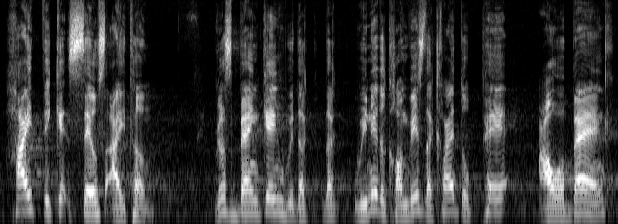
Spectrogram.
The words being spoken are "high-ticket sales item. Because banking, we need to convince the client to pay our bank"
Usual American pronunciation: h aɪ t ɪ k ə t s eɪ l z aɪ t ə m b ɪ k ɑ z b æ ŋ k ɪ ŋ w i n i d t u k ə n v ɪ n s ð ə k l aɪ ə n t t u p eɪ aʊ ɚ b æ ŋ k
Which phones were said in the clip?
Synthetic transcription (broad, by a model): h aɪ t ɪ k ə t s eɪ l s aɪ t ə m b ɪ k ɑ s b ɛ ŋ k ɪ ŋ w i n i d t u k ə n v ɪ n s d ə k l aɪ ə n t t u p eɪ aʊ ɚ b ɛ ŋ k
